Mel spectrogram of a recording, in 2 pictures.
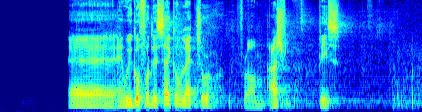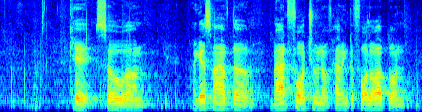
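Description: A man lectures through a microphone in a large echoing hall.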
